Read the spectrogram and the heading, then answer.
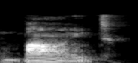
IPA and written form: baɪnd (bind)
